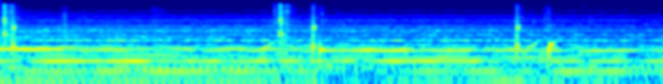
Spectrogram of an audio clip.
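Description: Short outro music of held tones, with sharp click and pop sound effects near the start, about a second in, and twice near the end, as an animated subscribe button is clicked.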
